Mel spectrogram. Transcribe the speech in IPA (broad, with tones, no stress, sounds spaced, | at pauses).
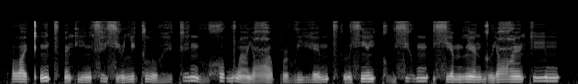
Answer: lˠ e˧˥ kʼ ĩ˥ t͡sʼ ɛ̃˩ k j ĩ˩˧ s e̤˥ sʲ o˩˧ lʲ e˧ k l u˩ ɦ e̤˧ k e̤˥ n o̤˩˧ x o˥ ɡ w ã˩ j ʕ ʌ˩˧ p ɭ o̤˧ j ɦ e˧˥ m t͡sʼ ɯ˩ sʲ ɛ̃˥ j k ṳ˩˧ sʲ o̤˥ m | sʲ a˧ m lʲ ã˧ ɡ ɯ˩˧ j ʕ ɛ̃˧˥ k i˥ m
